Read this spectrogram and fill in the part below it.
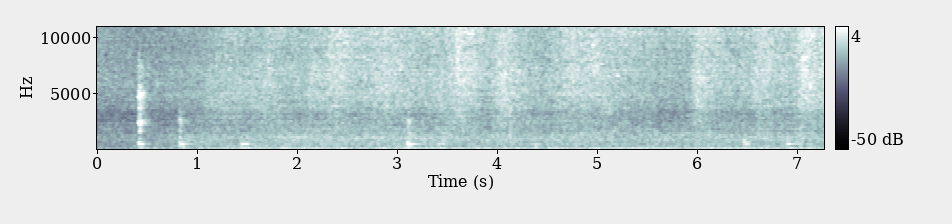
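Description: Chopped tomato pieces cook in a pan for a soya chunk (meal maker) curry, giving a steady broadband sizzle and hiss throughout with a few faint clicks of stirring, no voices.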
